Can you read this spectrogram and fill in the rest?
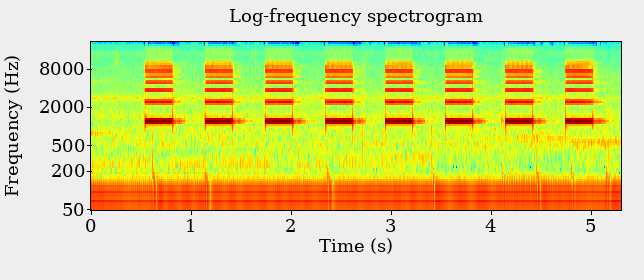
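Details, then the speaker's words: Dell Inspiron 3542/3543 laptop sent in as no-power, board now powering on with a speaker connected: clear high beeps in steady groups of about eight, evenly spaced, over a quiet fan. Eight-beep code means a display fault. "Oh 8 beep කියන්නේ යාළුවනේ display එක."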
